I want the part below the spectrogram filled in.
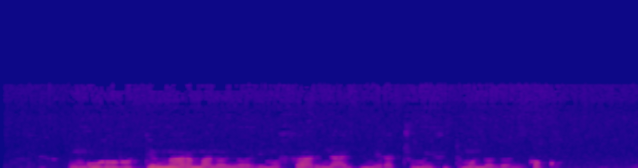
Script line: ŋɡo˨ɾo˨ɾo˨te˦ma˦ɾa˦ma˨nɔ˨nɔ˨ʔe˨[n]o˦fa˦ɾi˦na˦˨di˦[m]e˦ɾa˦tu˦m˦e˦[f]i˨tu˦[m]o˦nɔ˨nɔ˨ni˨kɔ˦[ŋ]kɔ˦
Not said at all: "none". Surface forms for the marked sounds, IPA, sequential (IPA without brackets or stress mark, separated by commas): m, m, f, m, none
